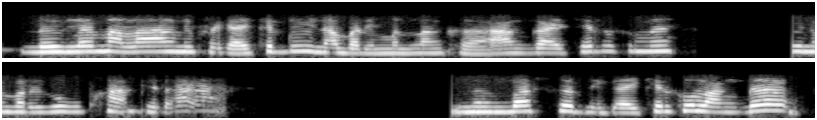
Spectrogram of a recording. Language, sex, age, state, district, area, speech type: Bodo, female, 60+, Assam, Kokrajhar, rural, conversation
